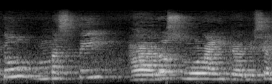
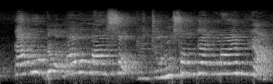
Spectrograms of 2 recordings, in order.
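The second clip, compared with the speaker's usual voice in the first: put-on higher, quicker, laughing coaxing to his child; father coaxing his youngest about a major, higher and laughing; 10 semitones higher than usual. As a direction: talk the kid into it with a laugh. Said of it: "Saya ngomong gitu".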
